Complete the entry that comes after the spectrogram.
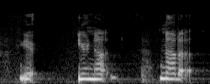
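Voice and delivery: trembling voice. Susan, unable to bring herself to finish, asks Aslan in a shaky voice. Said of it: "asked Susan in a shaky voice".

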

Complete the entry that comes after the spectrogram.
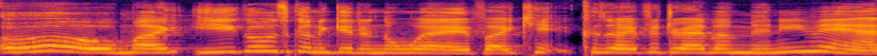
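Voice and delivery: dismissive, mocking tone. Retelling how a man answered Kelly, imitating a mocking voice. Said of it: "he had that like a mocking voice".

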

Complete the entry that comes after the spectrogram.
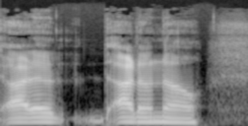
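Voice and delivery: usual speaking voice

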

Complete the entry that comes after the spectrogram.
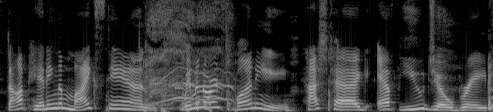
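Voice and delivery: put-on American accent. Reading out a listener's message on the podcast, in an american accent. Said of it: "That American accent was pretty good".

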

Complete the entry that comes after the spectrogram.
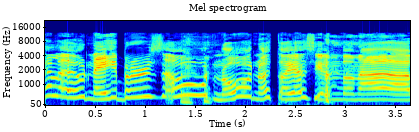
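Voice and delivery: put-on chill, unbothered tone. Retelling an old man answering angry neighbors over the roof, imitating a chill reply. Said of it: "just real chill about it".

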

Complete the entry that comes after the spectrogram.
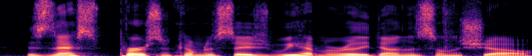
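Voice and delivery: ordinary delivery

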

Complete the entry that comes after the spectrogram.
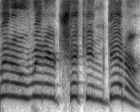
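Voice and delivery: mock very high, lit-up, excited sports-caller voice. Retelling a play-by-play call of a walk-off home run: imitating John Radigan's excited call. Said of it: "he just lights it up".

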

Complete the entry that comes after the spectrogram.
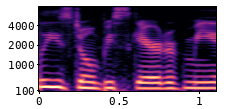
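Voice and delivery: mock-pleading, begging tone. Speaker acts out a male character's line to her: imitating begging. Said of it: "he's like begging her".

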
